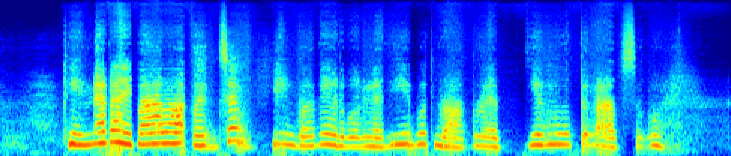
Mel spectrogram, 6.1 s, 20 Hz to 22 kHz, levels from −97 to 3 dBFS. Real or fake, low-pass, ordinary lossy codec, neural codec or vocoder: fake; none; none; codec, 44.1 kHz, 0.9 kbps, DAC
